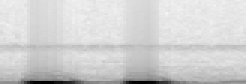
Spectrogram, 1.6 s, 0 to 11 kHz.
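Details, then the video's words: Owls hooting on a house roof, recorded 29 October 2014: two low, steady hoots about 0.6 seconds apart, each slightly flat and sustained, with faint background hum. "Owls Hooting On My Roof"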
